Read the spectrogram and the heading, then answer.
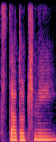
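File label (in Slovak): "statočný", Slovak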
